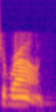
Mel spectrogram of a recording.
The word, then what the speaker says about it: Sharon: vibrated and literally within three days i was sharone and i said thank you for correcting your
